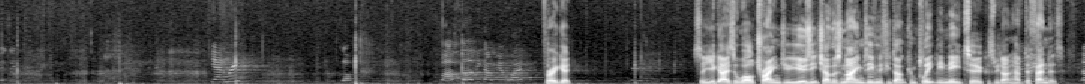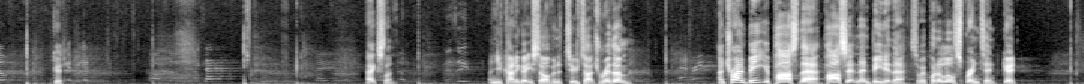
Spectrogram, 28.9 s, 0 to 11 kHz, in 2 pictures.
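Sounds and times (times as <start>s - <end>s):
soccer ball kick thump: 4.7s - 5.0s, 17.7s - 18.7s, 20.0s - 20.3s.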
